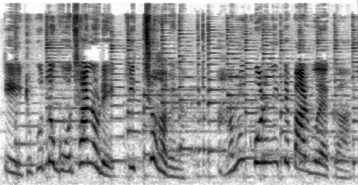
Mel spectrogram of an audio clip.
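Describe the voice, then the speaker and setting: A woman's voice: very high-pitched, wildly swooping pitch, fast talker, pushed and bright, soft background music, exaggerated voice. A woman playing an anxious, kindly mother-in-law in a cartoon, motherly and fretful. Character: anxious, kindly middle-class mother-in-law of grown son. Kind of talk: cartoon voice acting, domestic moral story.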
